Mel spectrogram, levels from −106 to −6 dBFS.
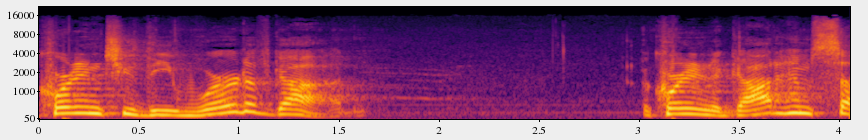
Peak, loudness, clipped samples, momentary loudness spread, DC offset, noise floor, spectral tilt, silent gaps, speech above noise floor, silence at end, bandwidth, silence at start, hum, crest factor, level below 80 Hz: -2 dBFS; -19 LUFS; under 0.1%; 7 LU; under 0.1%; -57 dBFS; -6 dB/octave; none; 39 dB; 0 s; 14 kHz; 0 s; none; 18 dB; -60 dBFS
